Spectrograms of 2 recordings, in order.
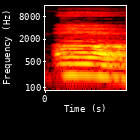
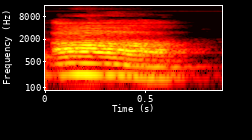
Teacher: अ जल्दी पढ़ लिए। कम समय लगा। उसके बाद आ ज्यादा लग रहा है ना? दो गुना आ।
